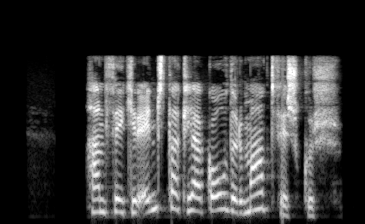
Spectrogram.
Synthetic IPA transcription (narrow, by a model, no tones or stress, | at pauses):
hanːθɪːcɪɾejnst̪ahklɛːɣakoːwðʏɾmaːt̪fɪskʏɾ̥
